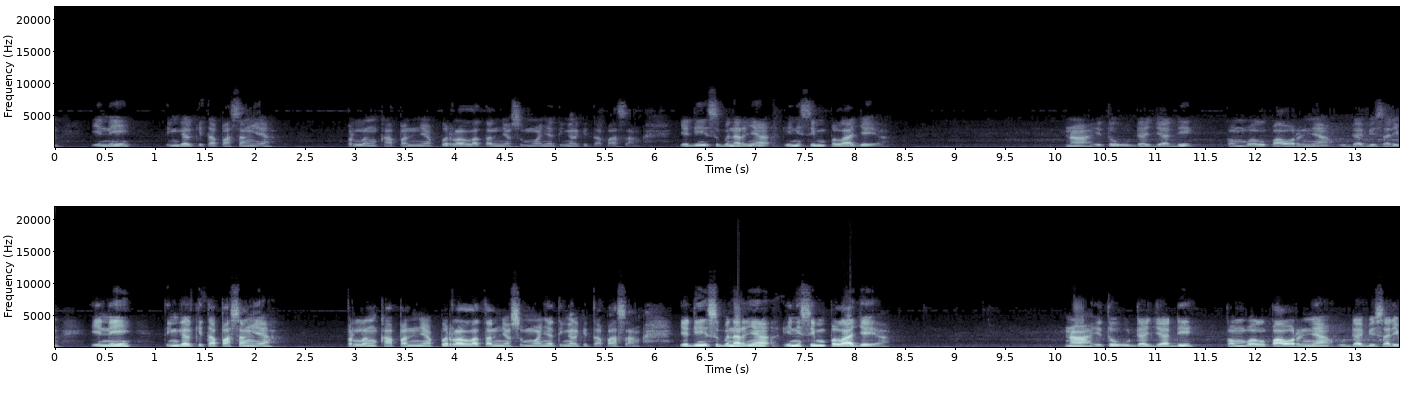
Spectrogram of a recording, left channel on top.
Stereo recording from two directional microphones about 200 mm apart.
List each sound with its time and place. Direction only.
0.3 s speech: 50° right (ahead or behind)
10.1 s speech: 50° right (ahead or behind)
